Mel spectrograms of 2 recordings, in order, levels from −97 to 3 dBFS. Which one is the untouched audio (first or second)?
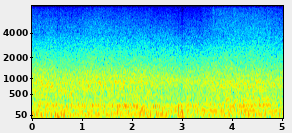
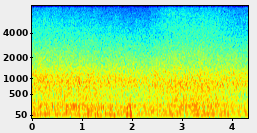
first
